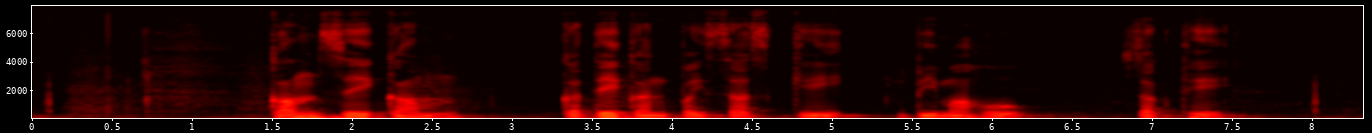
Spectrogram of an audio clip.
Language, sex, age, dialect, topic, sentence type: Chhattisgarhi, male, 18-24, Western/Budati/Khatahi, banking, question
